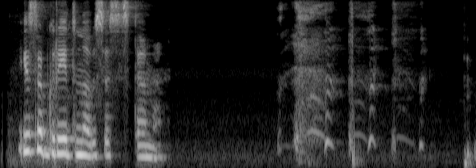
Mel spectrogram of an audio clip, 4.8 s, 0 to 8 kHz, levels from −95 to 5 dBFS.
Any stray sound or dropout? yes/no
yes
